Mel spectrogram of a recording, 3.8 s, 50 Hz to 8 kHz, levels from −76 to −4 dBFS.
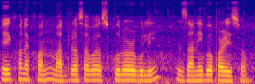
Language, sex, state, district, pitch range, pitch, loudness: Assamese, male, Assam, Sonitpur, 140-150 Hz, 145 Hz, -16 LUFS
